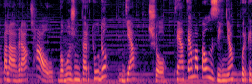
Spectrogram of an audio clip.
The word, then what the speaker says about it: ghiaccio: Então não olhe para como ela está escrita, só ouça ghi. O som ghi, que em português você escreve com G-U-I, a gente escreve com G-H-I, mas é exatamente o mesmo som, ghi.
